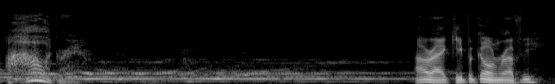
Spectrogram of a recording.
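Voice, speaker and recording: A man's voice: on the low side, animated, normal speed, over music, natural voice. A man playing a laid-back, sarcastic radio disc jockey of the future, savoring his words in loose patter. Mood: sarcastic, amused. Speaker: radio host.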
